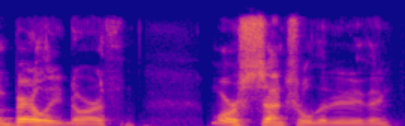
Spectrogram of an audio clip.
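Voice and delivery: ordinary talk, nothing marked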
